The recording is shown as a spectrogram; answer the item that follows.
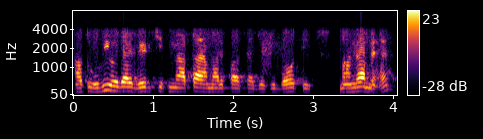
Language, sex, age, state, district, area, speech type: Hindi, male, 45-60, Bihar, Begusarai, rural, conversation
